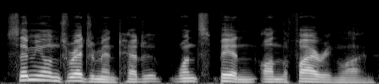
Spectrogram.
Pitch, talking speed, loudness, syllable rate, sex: 130 Hz, 140 wpm, -17 LUFS, 3.6 syllables/s, male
